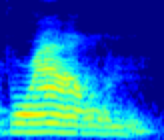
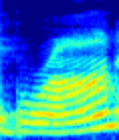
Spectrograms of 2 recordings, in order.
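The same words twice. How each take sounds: First: "brown" with a full ow glide; standard pronunciation. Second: "brawn" with an open aw vowel, no w glide; own "brawn" pronunciation. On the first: Showing the supposed way, full-glide "brown". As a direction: draw out "brown" to close on a w. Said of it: "it's supposed to be pronounced". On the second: Showing how they say brown, open-vowel "brawn". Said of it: "I say brawn instead of brown". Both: Shown as a demonstration.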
